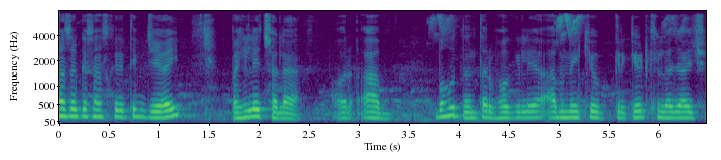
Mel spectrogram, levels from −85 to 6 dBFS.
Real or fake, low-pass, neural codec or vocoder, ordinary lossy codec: real; 7.2 kHz; none; none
